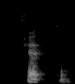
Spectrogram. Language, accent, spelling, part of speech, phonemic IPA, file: French, Canada, faite, verb, /fɛt/, LL-Q150 (fra)-faite.wav
- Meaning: feminine singular of fait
